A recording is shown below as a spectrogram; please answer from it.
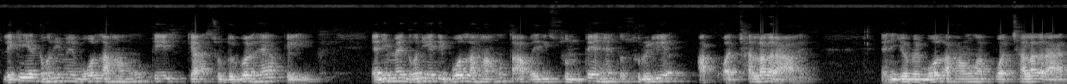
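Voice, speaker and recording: A male teacher lectures his students, posing questions and repeating each answer so they can write it down. His voice sits at an ordinary middle pitch. The sound bounces around a roomy space and comes from some distance away from the mic. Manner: addresses students as dear children, repeats questions for the class to answer. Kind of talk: classroom lecture. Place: classroom with a board. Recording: roomy, from far off.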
